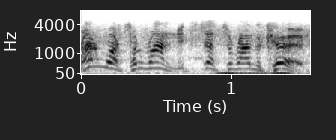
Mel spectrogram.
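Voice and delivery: high shouted urging on the run; urgent shout. Acted. Holmes urging Watson to outrun the train, shouting.

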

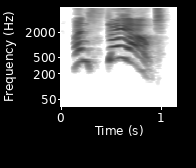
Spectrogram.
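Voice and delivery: loud, high-pitched angry yell; burly man yelling. Acted. Tavern man throwing boy into street, angry yell. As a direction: yell after someone being thrown out. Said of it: "yelled a burly man from inside the building".

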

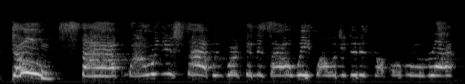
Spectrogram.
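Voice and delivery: high, urgent pleading at the receiver; frustrated yelling. Retold or imitated. Yelling at teammate on field.

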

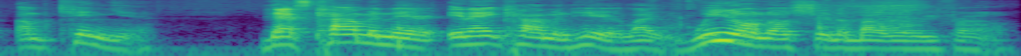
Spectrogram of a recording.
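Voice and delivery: ordinary talk, nothing marked

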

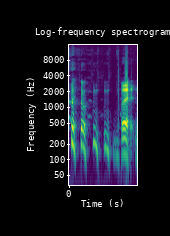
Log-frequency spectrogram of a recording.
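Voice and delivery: slow plea broken by laughter; laughing plea. Real, not acted. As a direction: laugh through the words. Laughing while pleading.

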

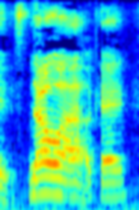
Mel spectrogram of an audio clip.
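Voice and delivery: emphatic drilling. Shown as a demonstration. Vlogger making listeners repeat the name, loud emphatic drilling. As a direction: call it out forcefully for repetition. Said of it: "say again with me".

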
